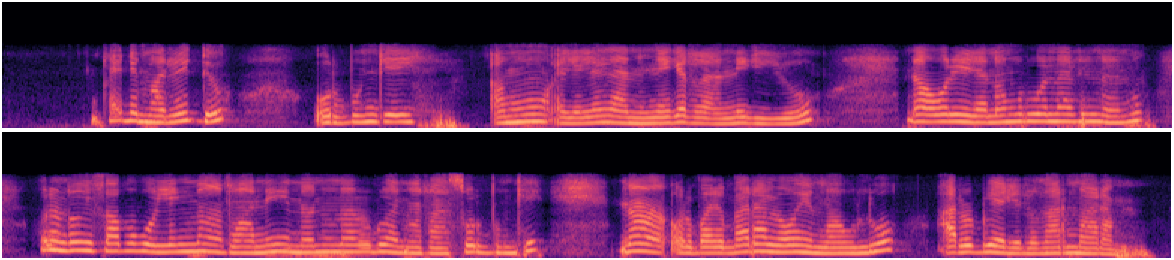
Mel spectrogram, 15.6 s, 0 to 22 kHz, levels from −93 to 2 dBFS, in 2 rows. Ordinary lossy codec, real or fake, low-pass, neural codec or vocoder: none; fake; 5.4 kHz; codec, 32 kHz, 1.9 kbps, SNAC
